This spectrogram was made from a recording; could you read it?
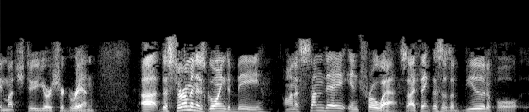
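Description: A man from Ethiopia preaching a sermon, conversational and easygoing, often pausing with "uh" as he tells a story and explains scripture. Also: mid-range voice, lo-fi sound. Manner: conversational storyteller, frequent "uh" fillers. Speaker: pastor. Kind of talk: sermon with a humorous opening story.

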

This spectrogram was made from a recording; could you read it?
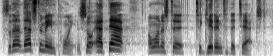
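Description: A man's voice: high voice, animated, fairly quick, in a large hall. A man preaching an expository sermon, explaining grammar in a conversational teaching manner and often checking in with the congregation. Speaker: pastor.

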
